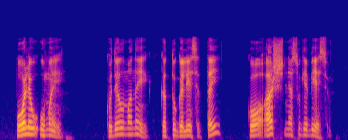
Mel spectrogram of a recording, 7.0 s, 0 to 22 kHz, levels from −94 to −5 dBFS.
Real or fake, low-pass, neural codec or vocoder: real; 7.2 kHz; none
